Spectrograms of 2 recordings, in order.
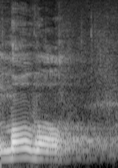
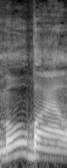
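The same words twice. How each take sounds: First: The word is said the American way. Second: The word is said the Canadian way. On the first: The speaker calls it wrong. "the pronunciation mobile is American" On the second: The speaker calls it right. "what we own and what we live in in Canada"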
